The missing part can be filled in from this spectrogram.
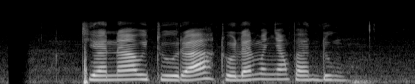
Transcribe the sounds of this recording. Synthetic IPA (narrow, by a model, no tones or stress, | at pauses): d̪̥i̤anawid̥uɾaɖ̪̥o̤lanməɲaŋb̥a̤nd̪ʊŋ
